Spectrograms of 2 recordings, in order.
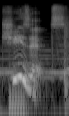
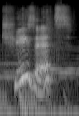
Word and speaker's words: Cheez-It: number 9 we have cheez-its but apparently that tasty cheese cracker is not called cheez-its it's cheez-it either i've been saying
